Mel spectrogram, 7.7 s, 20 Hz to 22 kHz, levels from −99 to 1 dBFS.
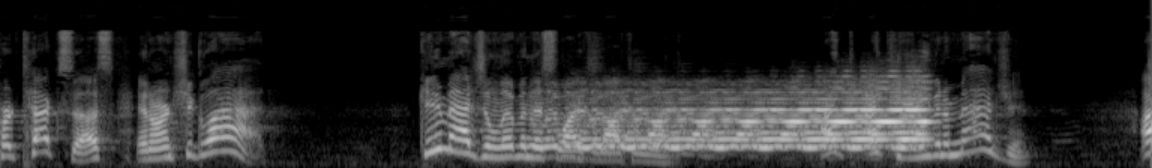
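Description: From 3.54 s to 6.39 s a piercing tone near 1 kHz swells over the speech, pulsing roughly every third of a second and peaking about 10 dB above it: feedback howl, where a microphone-to-loudspeaker loop gains level each pass until it rings.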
